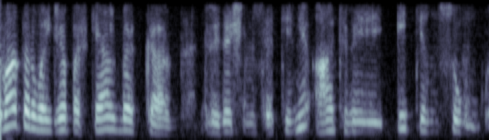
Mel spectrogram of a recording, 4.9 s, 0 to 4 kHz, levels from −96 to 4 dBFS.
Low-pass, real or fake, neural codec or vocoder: 3.6 kHz; fake; vocoder, 44.1 kHz, 128 mel bands, Pupu-Vocoder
